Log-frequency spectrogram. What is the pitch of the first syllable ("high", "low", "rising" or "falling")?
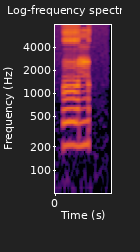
high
